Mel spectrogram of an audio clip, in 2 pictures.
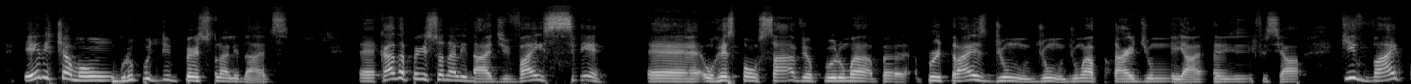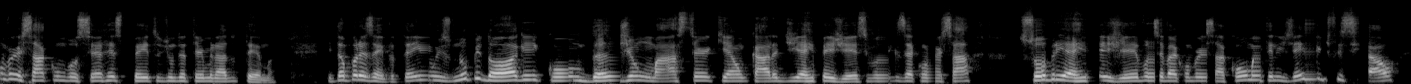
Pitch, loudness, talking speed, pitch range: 165 Hz, -25 LUFS, 150 wpm, 150-190 Hz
